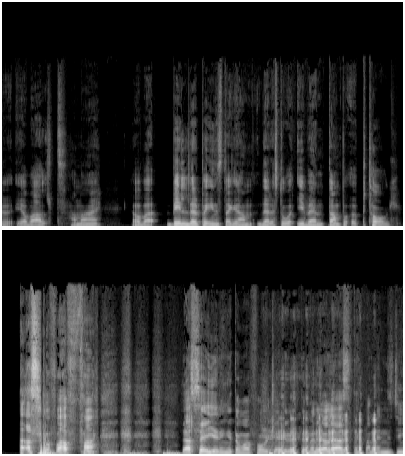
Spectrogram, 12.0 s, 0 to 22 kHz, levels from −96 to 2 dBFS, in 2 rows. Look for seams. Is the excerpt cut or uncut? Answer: uncut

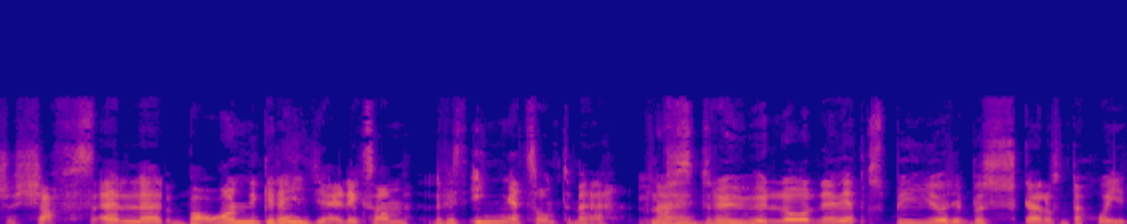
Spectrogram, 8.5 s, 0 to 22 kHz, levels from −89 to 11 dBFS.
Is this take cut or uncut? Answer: cut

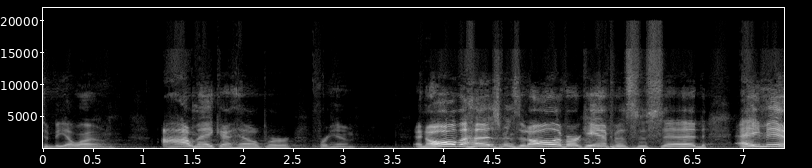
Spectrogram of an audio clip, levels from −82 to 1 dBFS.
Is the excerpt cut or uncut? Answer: cut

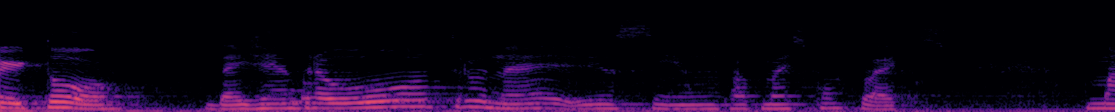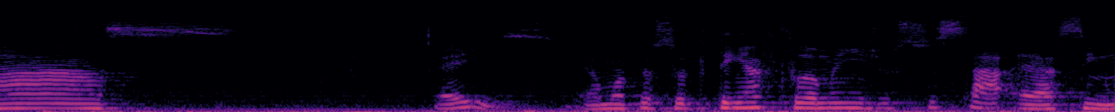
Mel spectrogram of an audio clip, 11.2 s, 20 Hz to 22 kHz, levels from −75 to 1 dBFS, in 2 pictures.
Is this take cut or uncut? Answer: uncut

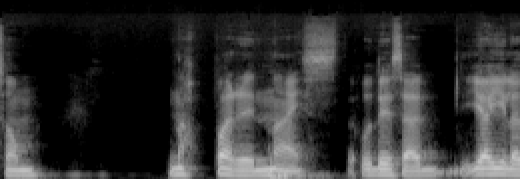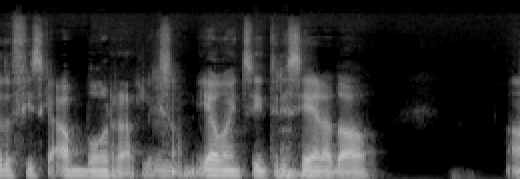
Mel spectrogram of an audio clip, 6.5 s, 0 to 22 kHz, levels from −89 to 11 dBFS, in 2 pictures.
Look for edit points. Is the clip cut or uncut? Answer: uncut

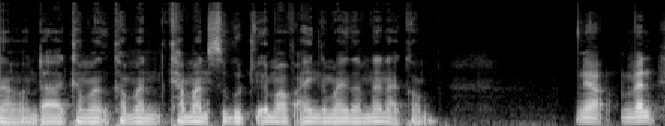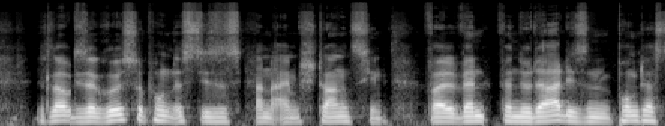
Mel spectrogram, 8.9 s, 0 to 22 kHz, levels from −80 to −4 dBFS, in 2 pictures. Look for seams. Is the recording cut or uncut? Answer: cut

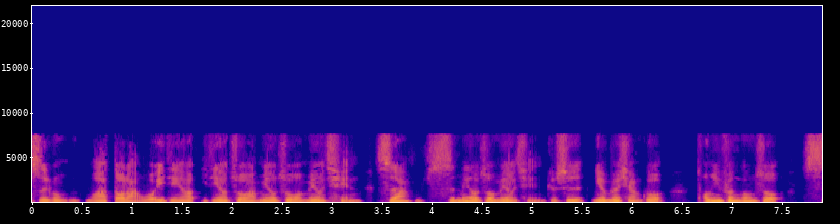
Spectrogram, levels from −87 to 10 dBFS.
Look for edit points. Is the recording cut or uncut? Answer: cut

